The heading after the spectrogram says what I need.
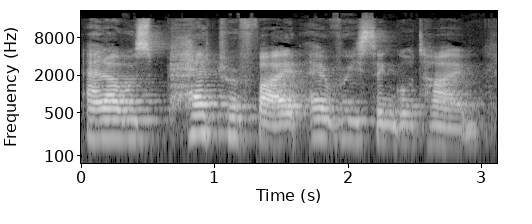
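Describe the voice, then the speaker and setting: A woman's voice: lowish voice, a little slow, echoey room, rough recording. A woman who grew up in Norway, chatting to camera and telling a personal story with laughs along the way. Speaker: vlogger. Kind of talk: casual talk to camera.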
